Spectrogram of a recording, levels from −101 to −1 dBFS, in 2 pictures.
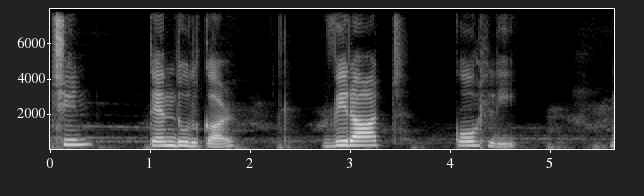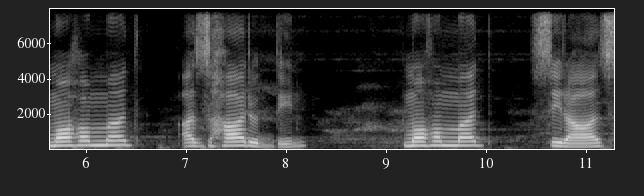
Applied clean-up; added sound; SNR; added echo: none; none; none; none.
